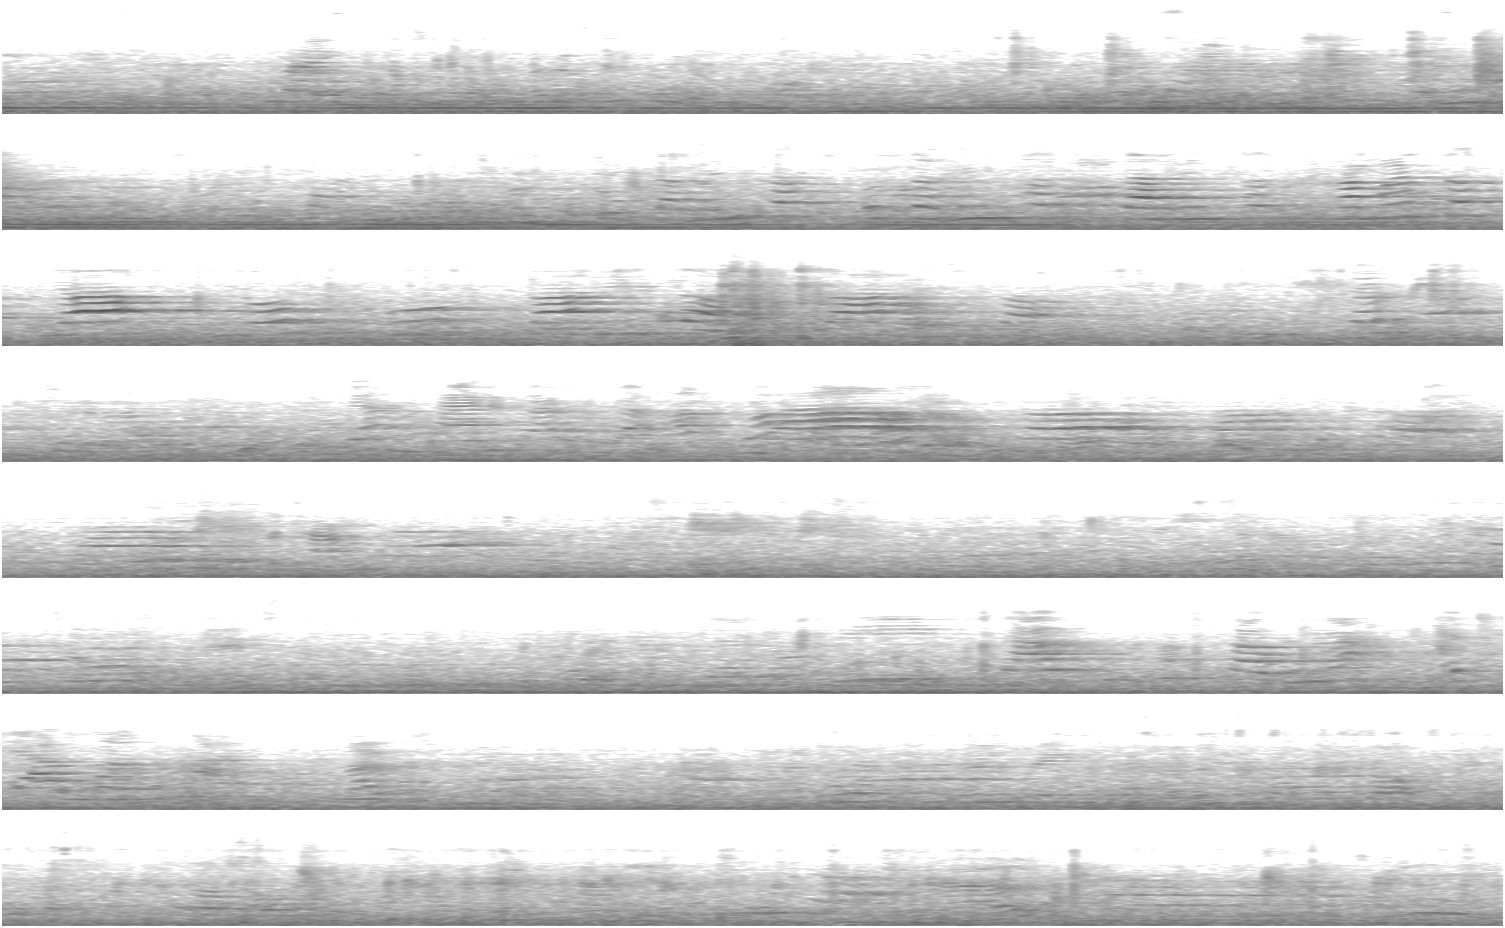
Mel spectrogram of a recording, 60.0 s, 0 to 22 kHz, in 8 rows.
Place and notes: Zürich, St. Peterhofstatt, Schweiz - Kleiner Stadtplatz
Spielende Kinder, Handwerker, Linienflugzeug, Passanten, Kinderwagen über Pflastersteine, Glockenschlag 17:00 Uhr von Kirche St Peter und Fraumünster, kl. Flugzeug, Rollkoffer über Pflastersteine.
Zürich, Switzerland, 6 September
